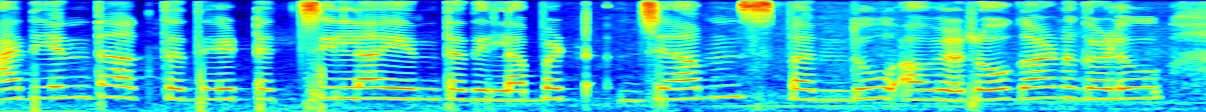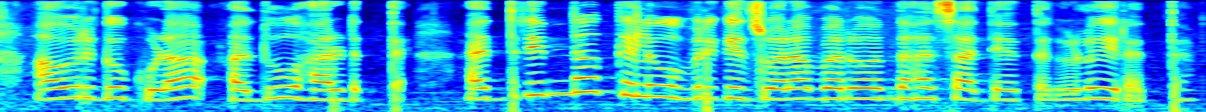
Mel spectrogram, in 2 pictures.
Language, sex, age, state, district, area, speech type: Kannada, female, 18-30, Karnataka, Tumkur, urban, spontaneous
